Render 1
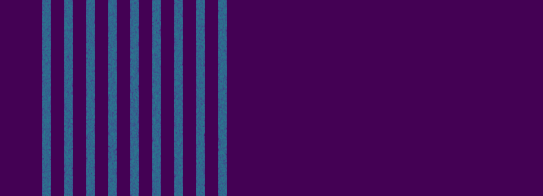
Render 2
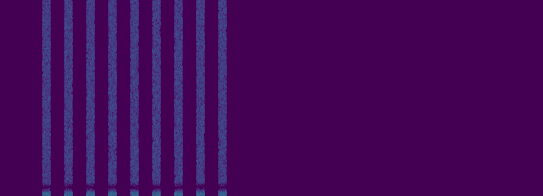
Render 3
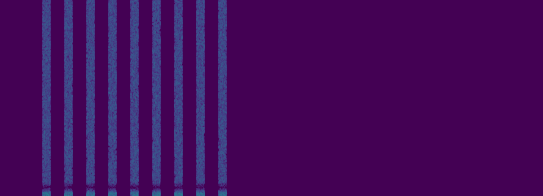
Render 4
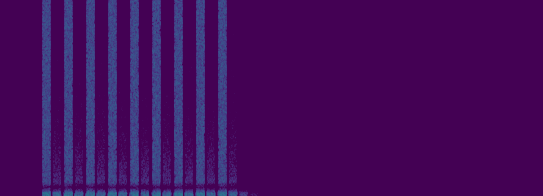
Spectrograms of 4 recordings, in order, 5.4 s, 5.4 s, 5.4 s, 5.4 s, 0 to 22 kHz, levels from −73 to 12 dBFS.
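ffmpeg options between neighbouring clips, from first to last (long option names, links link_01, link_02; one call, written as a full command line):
ffmpeg -i in.wav -af "firequalizer=gain_entry='entry(340,0);entry(1000,-30);entry(1600,-12)':delay=0.05:min_phase=1,volume=-1.5dB" out.wav
ffmpeg -i in.wav -af "dynaudnorm=framelen=110:gausssize=3:maxgain=11dB,volume=-8dB" out.wav
ffmpeg -i in.wav -filter_complex "[0:a]asplit=2[link_01][link_02];[link_02]adelay=104,lowpass=frequency=1200:poles=1,volume=-4.5dB,asplit=2[link_03][link_04];[link_04]adelay=104,lowpass=frequency=1200:poles=1,volume=0.29,asplit=2[link_05][link_06];[link_06]adelay=104,lowpass=frequency=1200:poles=1,volume=0.29,asplit=2[link_07][link_08];[link_08]adelay=104,lowpass=frequency=1200:poles=1,volume=0.29[link_09];[link_01][link_03][link_05][link_07][link_09]amix=inputs=5:normalize=0" out.wav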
